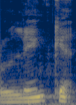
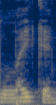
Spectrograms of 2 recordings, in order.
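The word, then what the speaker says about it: Laken: He called her Lincoln Riley. No, her name is Lakin, you dumbass.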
